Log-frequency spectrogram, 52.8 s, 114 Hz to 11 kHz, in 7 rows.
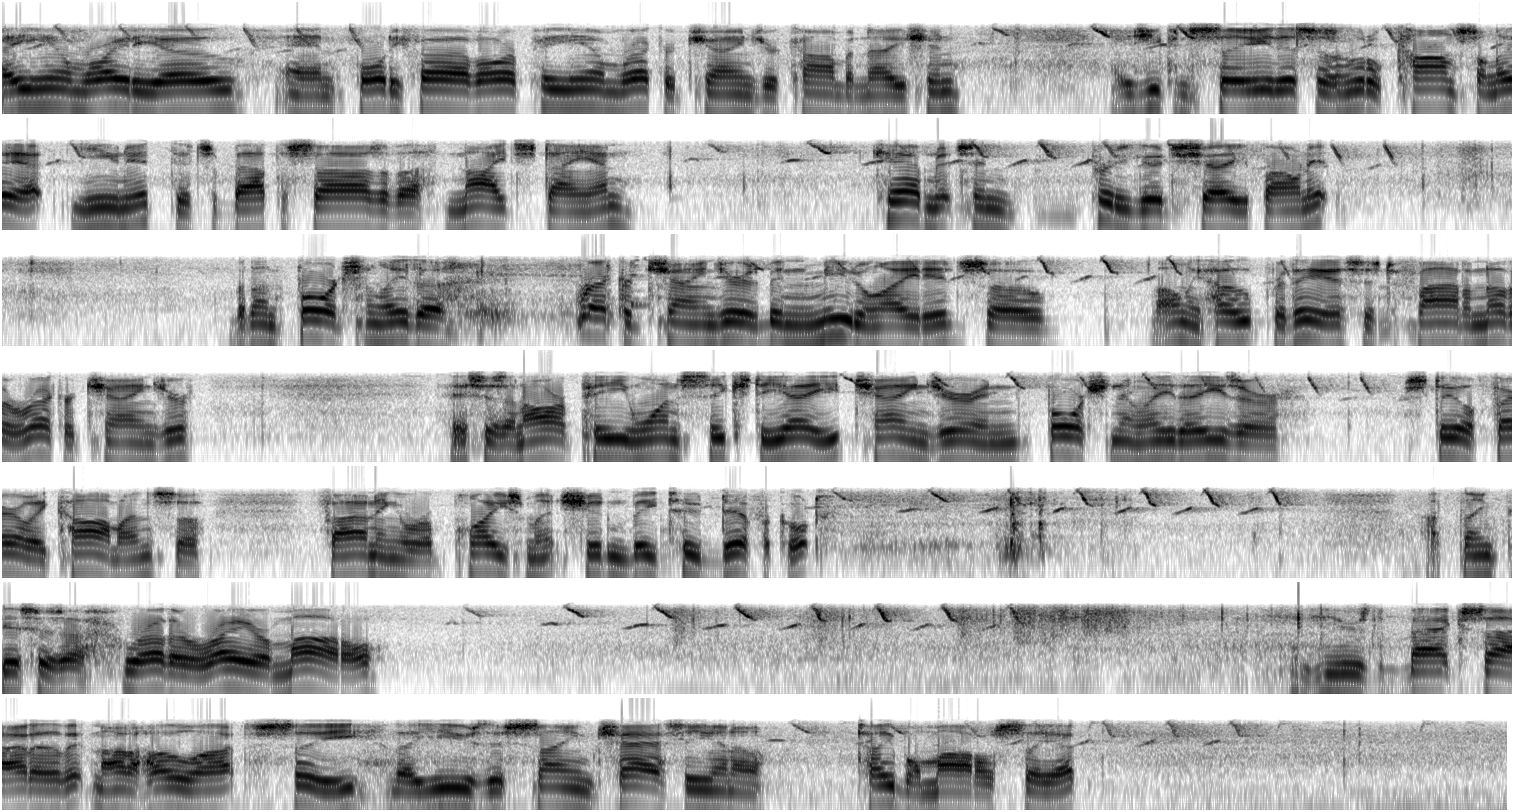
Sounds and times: Speech: 0:00.0 - 0:04.8, 0:05.6 - 0:10.8, 0:11.9 - 0:14.3, 0:16.2 - 0:23.6, 0:24.8 - 0:29.1, 0:29.7 - 0:31.2, 0:31.8 - 0:34.4, 0:37.3 - 0:39.7, 0:44.2 - 0:50.7.

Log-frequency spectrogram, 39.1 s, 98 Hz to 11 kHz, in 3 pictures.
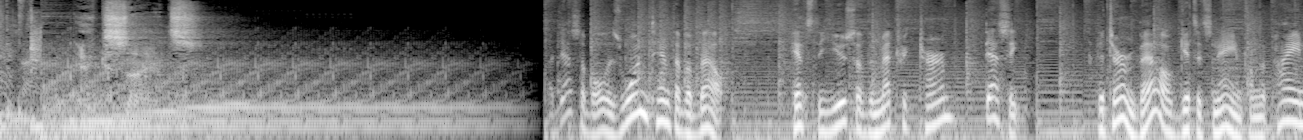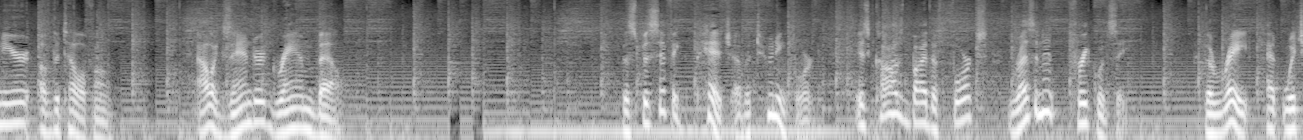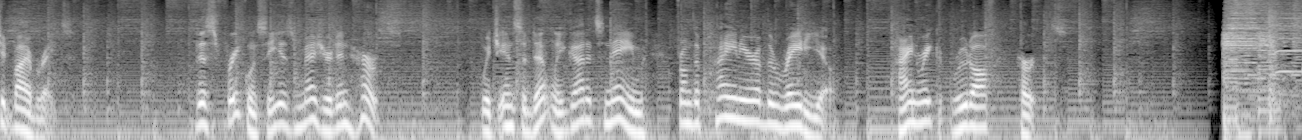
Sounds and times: Speech: 0:00.0 - 0:02.0, 0:05.4 - 0:07.3, 0:07.9 - 0:10.2, 0:11.0 - 0:14.2, 0:15.0 - 0:16.5, 0:19.2 - 0:24.4, 0:25.0 - 0:26.8, 0:28.0 - 0:30.0, 0:30.9 - 0:34.4, 0:35.0 - 0:36.8
Music: 0:00.0 - 0:39.0.

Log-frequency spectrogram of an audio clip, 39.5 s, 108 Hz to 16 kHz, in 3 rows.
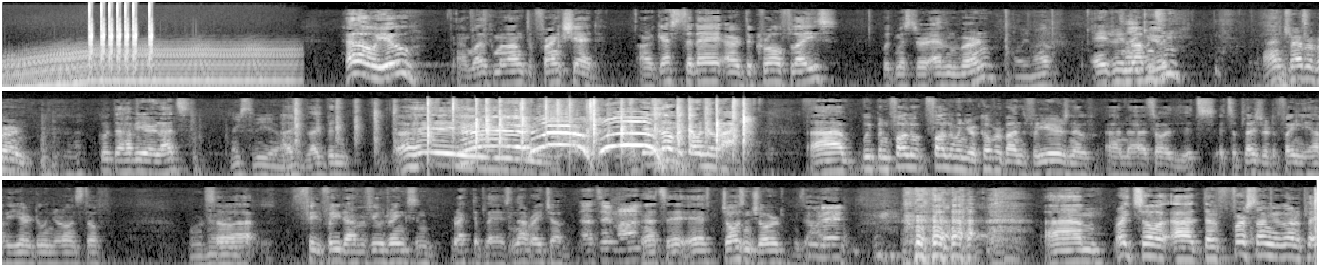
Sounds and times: Speech: 0:03.4 - 0:11.9, 0:12.6 - 0:18.5, 0:19.7 - 0:27.4, 0:28.2 - 0:34.8, 0:36.8 - 0:39.4.

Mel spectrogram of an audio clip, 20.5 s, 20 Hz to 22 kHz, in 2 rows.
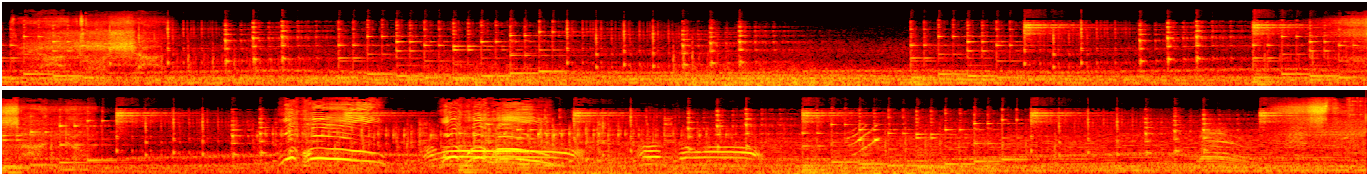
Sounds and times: Music: 0:00.0 - 0:20.4
Speech: 0:00.2 - 0:01.3, 0:12.4 - 0:16.0.

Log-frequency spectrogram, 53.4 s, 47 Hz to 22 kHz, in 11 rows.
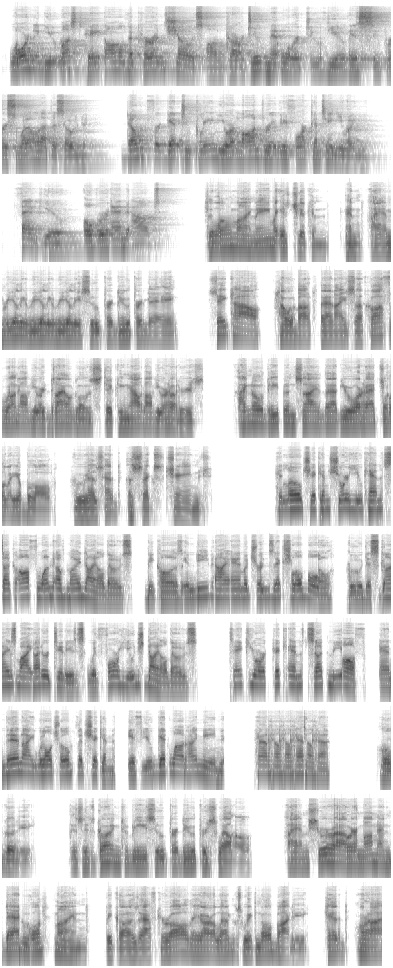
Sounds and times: Speech: 0:00.0 - 0:27.0, 0:27.8 - 0:43.0, 0:43.6 - 0:53.3.

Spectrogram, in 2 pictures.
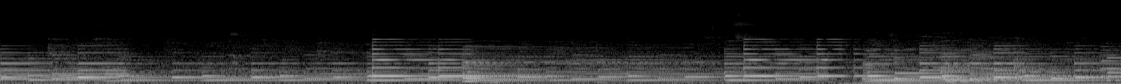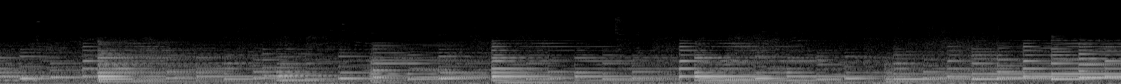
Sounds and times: Music: 0:00.0 - 0:22.4.

